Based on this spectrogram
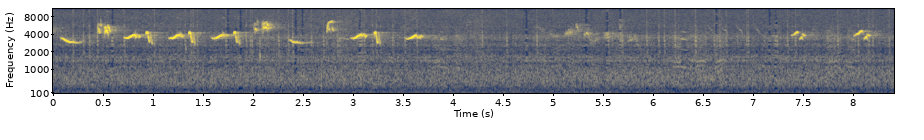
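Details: Male white-spotted Bluethroat singing openly in an outer reed area at the Halmstad harbour landfill on 6 May 2017, giving a run of high, clear, repeated whistled notes, several per second, followed by quieter scattered phrases and steady background hiss.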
